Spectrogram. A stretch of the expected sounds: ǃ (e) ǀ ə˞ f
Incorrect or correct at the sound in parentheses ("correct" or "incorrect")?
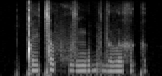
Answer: correct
